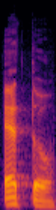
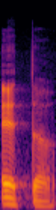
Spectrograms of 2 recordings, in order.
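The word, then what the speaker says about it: это: You think it would sound like eto, but it's pronounced as eta.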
